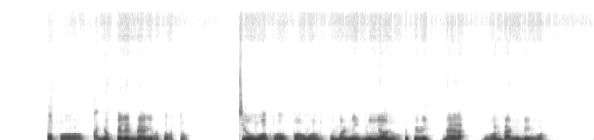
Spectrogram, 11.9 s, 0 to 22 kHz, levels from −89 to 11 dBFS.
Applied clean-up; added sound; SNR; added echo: neural mask model DeepFilterNet 3.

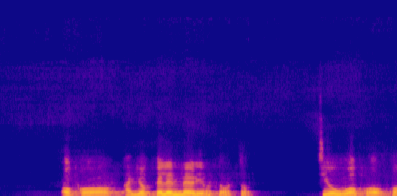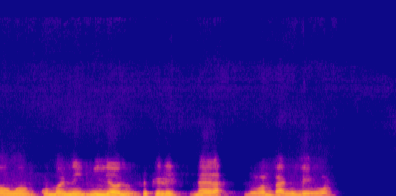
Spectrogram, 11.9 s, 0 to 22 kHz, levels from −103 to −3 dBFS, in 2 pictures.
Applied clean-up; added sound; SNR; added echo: neural mask model Resemble Enhance denoiser.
